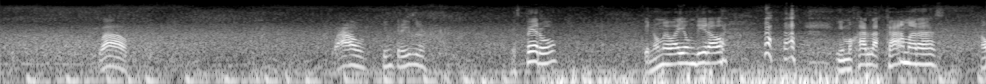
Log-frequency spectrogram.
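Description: Small waves wash and lap onto the shore.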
